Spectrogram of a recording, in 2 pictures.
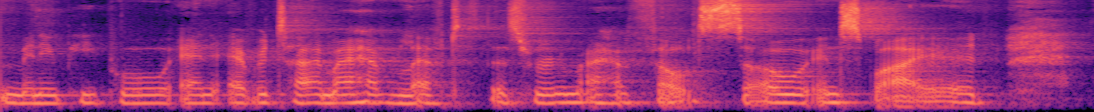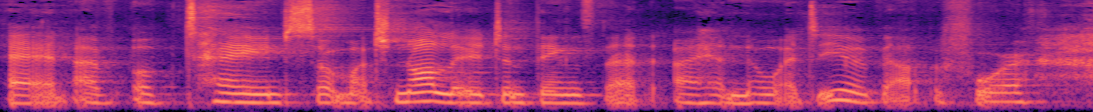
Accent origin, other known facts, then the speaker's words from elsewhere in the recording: Kakuma, Turkana County, Kenya; also born or lived in South Sudan; So my family, when I was born in South Sudan, my family was fleeing war, and then they landed in Kakuma refugee camp where I grew up, and Kakuma was my first home.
